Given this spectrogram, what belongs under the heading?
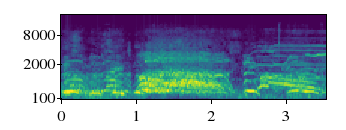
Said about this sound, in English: This is them all clapping for the last two pilots and then dumping Gatorade on them and doing a little bit of chanting.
